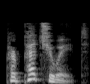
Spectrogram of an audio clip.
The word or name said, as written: perpetuate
